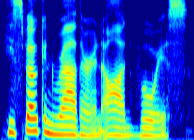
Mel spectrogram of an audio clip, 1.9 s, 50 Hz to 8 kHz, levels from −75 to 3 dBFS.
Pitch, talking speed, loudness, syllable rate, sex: 185 Hz, 215 wpm, -19 LUFS, 5.5 syllables/s, female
